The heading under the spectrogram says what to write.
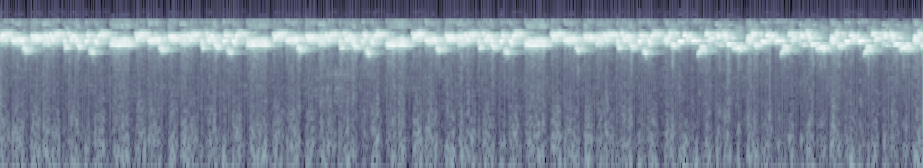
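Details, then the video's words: Continuous high twittering from a Javan pied starling, used as masteran training song: rapid chirps and trills run without pause, and the level stays even from start to end. "Masteran Suara Jalak Suren"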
